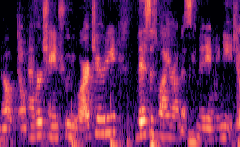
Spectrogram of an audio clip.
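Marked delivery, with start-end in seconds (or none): none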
